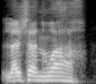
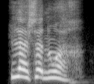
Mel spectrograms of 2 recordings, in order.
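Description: First: Said in the usual way. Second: Cried out. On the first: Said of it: "déclara Nineveh". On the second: A narrator's reading. The heiress alarmed by the words, high cry. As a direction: blurt "L'âge noir" out in alarm. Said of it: "cria la fille héritière".

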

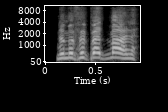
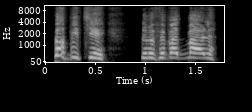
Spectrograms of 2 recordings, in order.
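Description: First: Very high pleading cry; fluttering cries for help. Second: Very high frightened begging; fluttering cries for help. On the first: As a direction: feign terror, begging. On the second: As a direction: plead for mercy in panic. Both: A narrator's reading. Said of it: "cria-t-elle".

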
